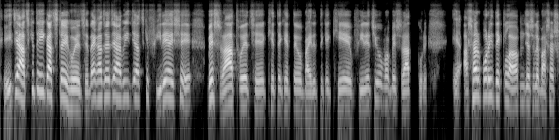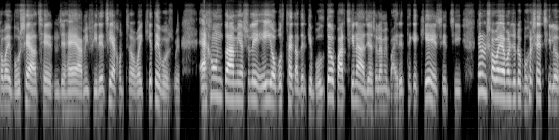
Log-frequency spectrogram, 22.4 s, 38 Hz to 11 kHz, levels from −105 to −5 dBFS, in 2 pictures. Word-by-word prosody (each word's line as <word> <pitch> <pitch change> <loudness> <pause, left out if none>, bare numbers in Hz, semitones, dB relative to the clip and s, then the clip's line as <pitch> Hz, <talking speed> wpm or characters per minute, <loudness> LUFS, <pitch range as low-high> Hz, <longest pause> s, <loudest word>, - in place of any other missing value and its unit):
এই 315 - -1
যে - - +1
আজকে 190 +9 -5
তো - - -5
এই 275 - +3
কাজটাই 220 -1 +6
হয়েছে। 145 -3 -1
দেখা 210 0 +3
যায় 225 0 +1
যে - - +4
আমি 205 +1 -3
যে, - - -1
আজকে 220 - -12
ফিরে 265 -6 0
এসে 480 - -3 0.5
বেশ 220 +1 +5 0.2
রাত 175 +2 +7
হয়েছে 160 -2 -2 0.2
খেতে 155 0 -6
খেতেও 145 -1 -5
বাইরে 130 +2 -3
থেকে 140 +1 -10
খেয়ে 150 +1 -2 0.2
ফিরেছিও 160 +7 -6
বা 165 - -6
বেশ 155 - -6
রাত 140 +1 0
করে। 105 +1 -15 0.6
এ - - -3 0.2
আসার 225 +1 +4
পরেই 230 0 0
দেখলাম 180 -6 0 0.2
যে - - -3
আসলে 170 0 -3
বাসার 165 +5 -5
সবাই 160 0 -1
বসে 140 +1 +2
আছেন 140 0 -2 0.2
যে - - -4
হ্যাঁ 140 0 +4
আমি 145 +3 -6
ফিরেছি 150 +6 -3
এখন 155 - -16
সবাই 140 0 -4
খেতে 210 -2 0
বসবে। 120 -3 -13 0.5
এখন 235 +6 -1
তো 220 - +4
আমি 195 0 -4
আসলে 200 +2 -1 0.2
এই 200 - +4
অবস্থায় 185 +1 -1
তাদেরকে 150 0 -6
বলতেও 150 - 0
পারছি 165 +3 +1
না - - +5
যে 145 - -1
আসলে 155 +2 -6
আমি 155 - -10
বাইরের 120 +4 -9
থেকে 175 0 -3
খেয়ে 215 0 +2
এসেছি। 150 -2 -11 0.4
কারণ 275 0 0
সবাই 225 -2 +5
আমার 205 0 -1
জন্য 205 0 -3
বসে 215 +3 +2
ছিল। 175 -1 -6
165 Hz, 185 wpm, -24 LUFS, 145-210 Hz, 0.6 s, রাত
